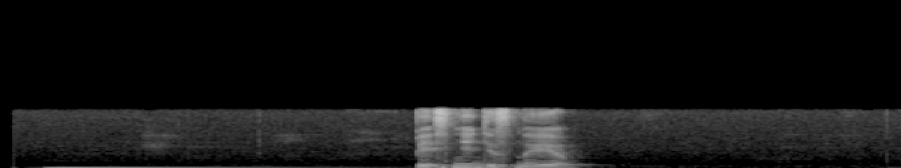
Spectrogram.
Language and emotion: Russian, neutral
